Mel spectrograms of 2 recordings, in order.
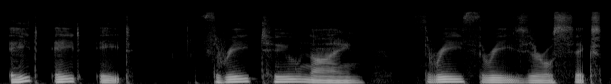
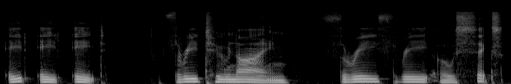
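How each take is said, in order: First: The number is said more slowly. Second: The number is said at normal speed.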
